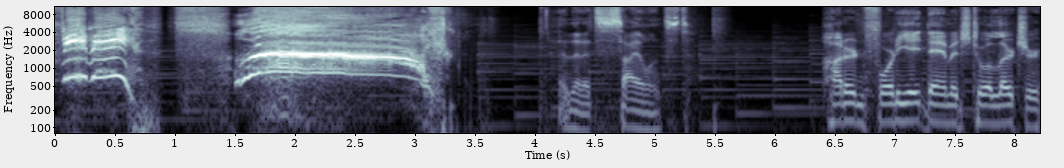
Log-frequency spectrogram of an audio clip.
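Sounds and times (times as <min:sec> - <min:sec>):
voice imitating a shrill shriek: 0:01.5 - 0:03.4
speech: 0:04.5 - 0:05.4, 0:06.4 - 0:08.2.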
